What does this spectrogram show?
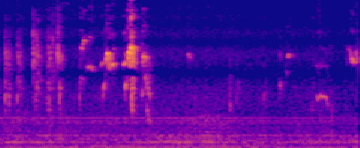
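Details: Male Belgian canary, a pet, sings a quick run of bright chirps and short twittering notes, some sharply rising, over a faint steady indoor hum.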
